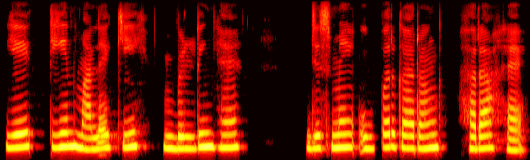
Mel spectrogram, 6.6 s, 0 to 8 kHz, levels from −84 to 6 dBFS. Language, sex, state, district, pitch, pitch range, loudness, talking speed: Hindi, female, Chhattisgarh, Balrampur, 240 Hz, 230-255 Hz, -16 LUFS, 120 wpm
